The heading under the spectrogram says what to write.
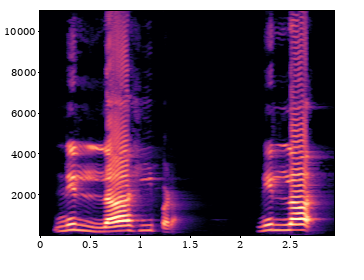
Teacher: اللہ ہے یہاں باریک پڑا جائے گا، کیوں کہ اللہ سے پہلے نون کے نیچے دیکھیں زیر آ رہا ہے۔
